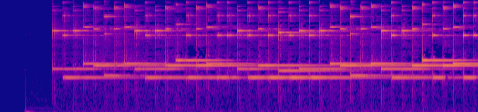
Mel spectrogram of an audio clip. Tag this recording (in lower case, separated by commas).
xylophone, glockenspiel, mallet percussion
